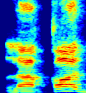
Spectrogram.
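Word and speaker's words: لقد: Nah, itu kan di situ laqadnya pendek, laqad ya kan.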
